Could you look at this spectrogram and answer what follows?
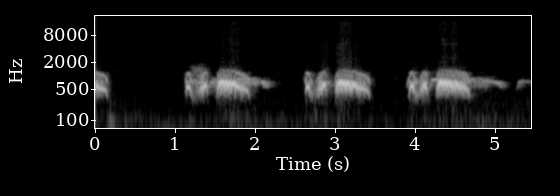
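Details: Spotted dove near a decoy bird, cooing thúc gù. Three evenly spaced phrases, each two short quick notes then a long rich coo, with faint trailing hoots after the last phrase.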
